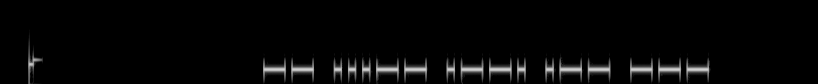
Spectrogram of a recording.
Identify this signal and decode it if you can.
Morse code, heard as a keyed tone, about 17 wpm, 700 Hz. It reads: M3PWO
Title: DXCC-100 Call Signs - 5 Characters - 17wpm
